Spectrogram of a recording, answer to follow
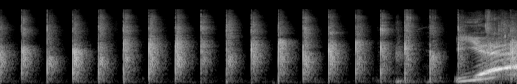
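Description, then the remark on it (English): Steady, rhythmic hand clapping as a man walks in, about twenty sharp claps in a row at an even pace, fairly loud, ending in a burst of cheering and a sweeping whoosh. “Let's give him a round of applause as he comes in.”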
